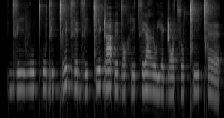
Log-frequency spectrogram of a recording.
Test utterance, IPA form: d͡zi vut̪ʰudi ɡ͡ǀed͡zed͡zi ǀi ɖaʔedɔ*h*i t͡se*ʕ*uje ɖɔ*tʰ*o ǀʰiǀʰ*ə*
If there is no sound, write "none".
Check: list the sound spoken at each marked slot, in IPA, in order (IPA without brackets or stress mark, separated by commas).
h, ʕ, t͡s, ɛ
